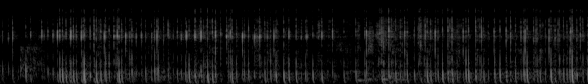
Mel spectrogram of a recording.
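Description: An artificial plastic pear is tapped rapidly with a lo-fi quality, making a dense stream of dry, rattly clicks. The sound is bright and thin with almost no low end, and each tap dies away instantly.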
